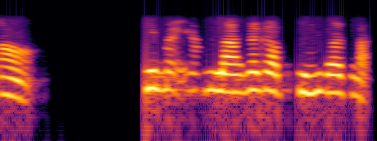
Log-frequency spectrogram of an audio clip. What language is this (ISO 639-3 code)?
mni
